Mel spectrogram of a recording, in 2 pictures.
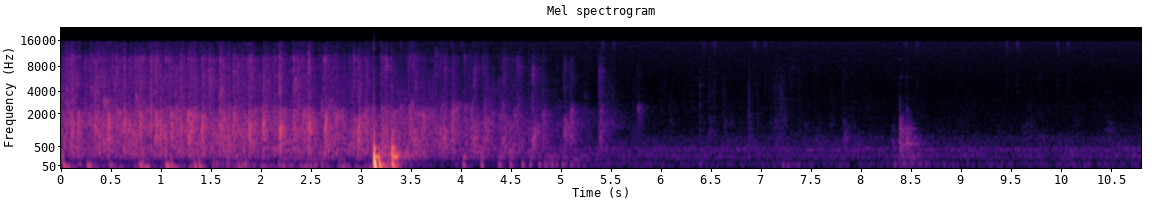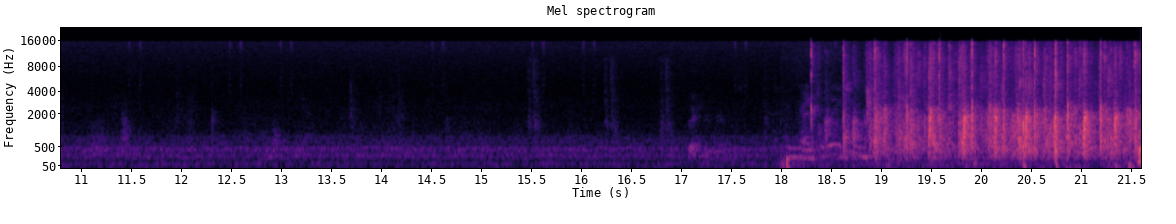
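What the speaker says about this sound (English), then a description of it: "Let's give him a round of applause" Two bursts of clapping from a crowd at a school board meeting: a lively round that fades out, a long near-silent gap with a faint thump, then the applause swells again.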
